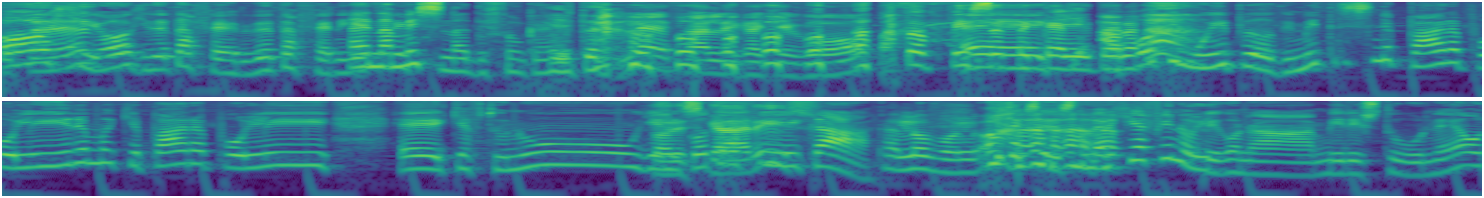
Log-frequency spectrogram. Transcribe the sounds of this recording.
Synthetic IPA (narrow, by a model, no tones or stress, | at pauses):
oçio̞çiðet̪ɐfeniðet̪ɐfeɾniʝɐennɐminsinɐnd̪iθuŋkɐlit̪eɾɐneθɐleɣɐeɣo̞t̪ofisɐt̪ekɐlit̪eɐɾɐpot̪imuipe̞o̞ðimit̪ɾisine̞pɐɾɐpo̞liiɾemɐce̞pɐɾɐpo̞li | ecɐft̪unuʝenko̞t̪ɾɐɾilikɐkɐlovolit̪ɐkkseɾist̪inɐɾçiɐfinoliɣo̞nɐmiɾist̪une̞o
